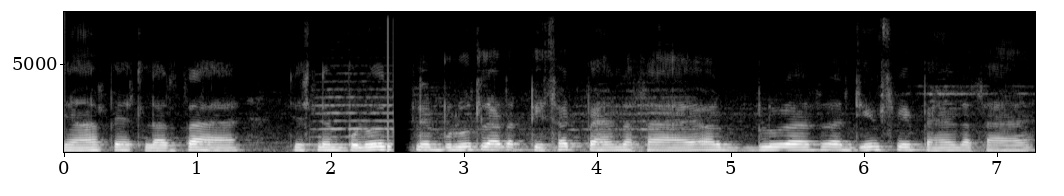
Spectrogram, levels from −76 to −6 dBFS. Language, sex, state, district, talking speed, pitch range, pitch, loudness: Hindi, male, Haryana, Charkhi Dadri, 190 wpm, 145-155 Hz, 150 Hz, -16 LUFS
